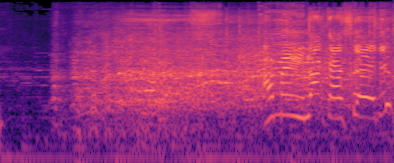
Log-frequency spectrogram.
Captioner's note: audience laughing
